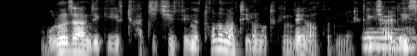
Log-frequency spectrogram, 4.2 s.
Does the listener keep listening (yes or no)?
no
